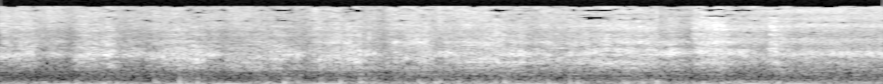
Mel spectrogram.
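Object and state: Nothing is struck.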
